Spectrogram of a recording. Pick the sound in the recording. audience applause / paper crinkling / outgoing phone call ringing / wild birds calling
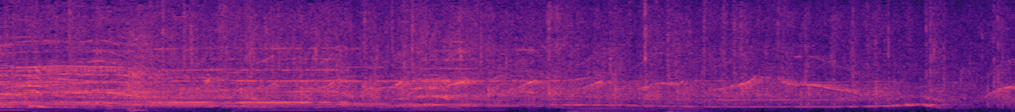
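audience applause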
